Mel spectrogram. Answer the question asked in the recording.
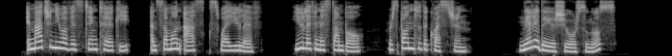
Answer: İstanbul'da yaşıyorum.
